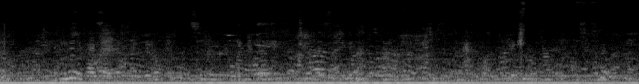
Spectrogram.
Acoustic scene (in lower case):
crowded indoor space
